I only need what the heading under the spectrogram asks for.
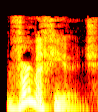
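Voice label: "vermifuge", British English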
